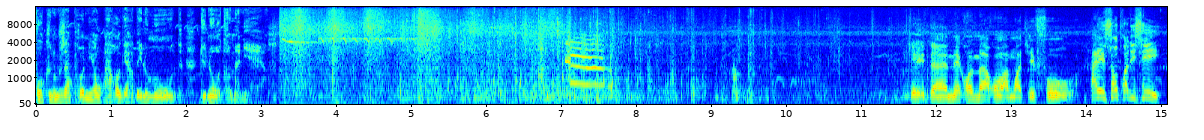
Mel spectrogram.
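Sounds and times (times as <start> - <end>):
rustling noise: 3.0 - 12.3
high-pitched animal call: 7.0 - 7.9.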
